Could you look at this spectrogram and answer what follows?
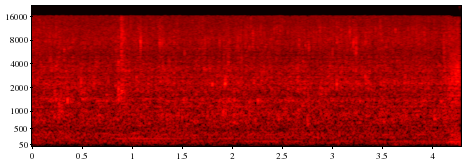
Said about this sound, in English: Sitting out here in the Neptune Oasis, just listening to the water in the background.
